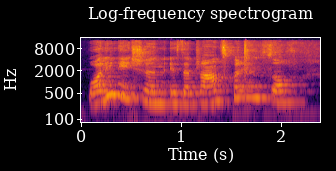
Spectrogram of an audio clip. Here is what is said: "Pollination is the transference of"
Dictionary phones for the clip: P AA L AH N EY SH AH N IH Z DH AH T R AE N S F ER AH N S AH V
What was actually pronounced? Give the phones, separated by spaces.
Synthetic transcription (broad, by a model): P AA L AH N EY SH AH N IH Z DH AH T R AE N S P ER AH N S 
